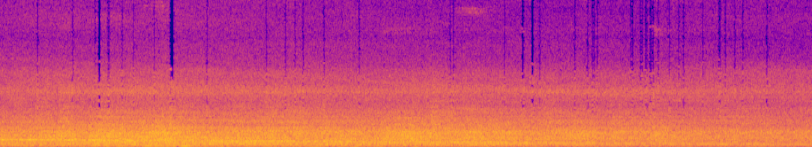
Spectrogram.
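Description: Munich U-Bahn train pulling into an underground station and braking: a steady rumble of wheels on rails, with a motor whine that falls slowly in pitch as the train slows.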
